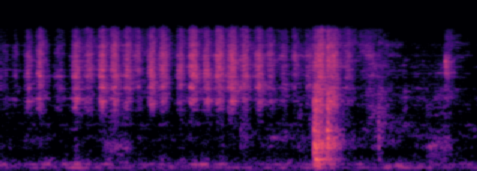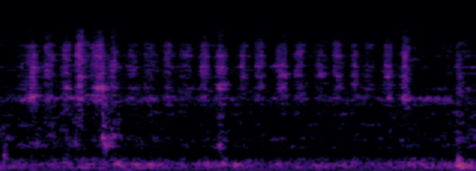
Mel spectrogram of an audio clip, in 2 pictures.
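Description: A pad scrubs briskly against skin with a fast, rhythmic rasping.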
